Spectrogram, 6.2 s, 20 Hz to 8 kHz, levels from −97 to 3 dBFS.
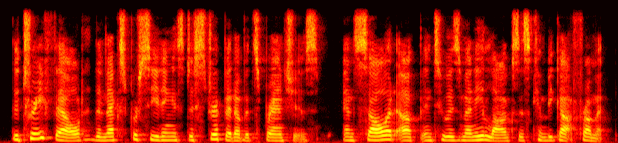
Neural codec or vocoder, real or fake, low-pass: codec, 16 kHz, 16 kbps, FreqCodec, smaller model; fake; 7.2 kHz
